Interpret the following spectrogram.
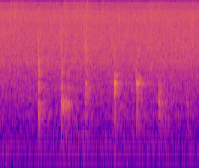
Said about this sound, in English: So what we're going to do is going to go ahead and saute these.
